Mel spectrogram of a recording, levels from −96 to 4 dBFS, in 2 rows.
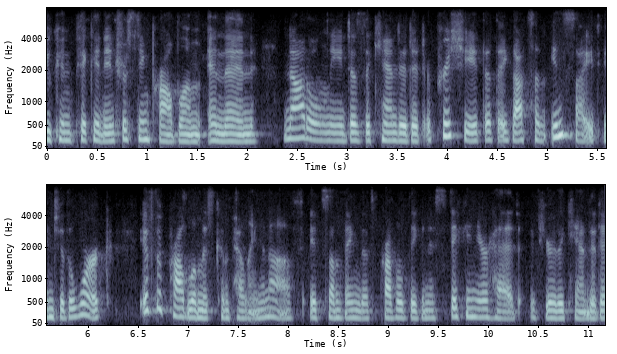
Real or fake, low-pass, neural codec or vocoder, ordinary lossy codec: real; 7.2 kHz; none; Opus, 16 kbps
